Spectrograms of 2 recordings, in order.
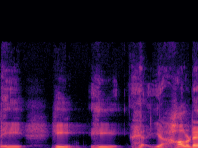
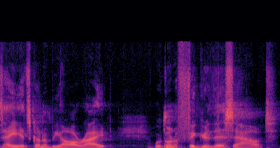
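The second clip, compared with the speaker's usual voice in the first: much softer, gentle comfort; soft reassurance; 8 dB quieter than usual. Retold or imitated. Preacher voicing the Holy Spirit comforting a lost child, softly. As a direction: hush them like a scared child.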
